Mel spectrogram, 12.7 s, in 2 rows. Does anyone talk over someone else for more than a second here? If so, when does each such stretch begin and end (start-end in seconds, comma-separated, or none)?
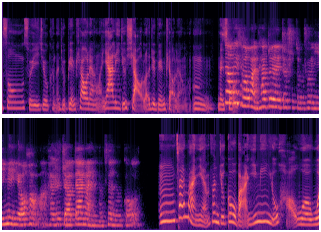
none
